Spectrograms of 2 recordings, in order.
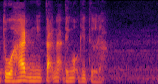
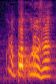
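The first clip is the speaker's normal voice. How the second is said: much higher playful voice; high teasing compliment; 14 semitones higher, 4 dB louder than usual. Acted. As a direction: sell the lie brightly. Fifth friend compliment.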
